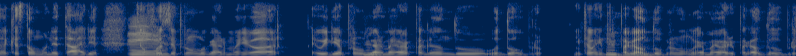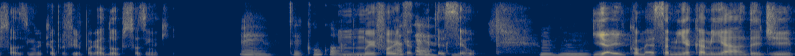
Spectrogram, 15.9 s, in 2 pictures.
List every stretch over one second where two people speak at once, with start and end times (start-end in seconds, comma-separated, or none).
11.4-12.7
